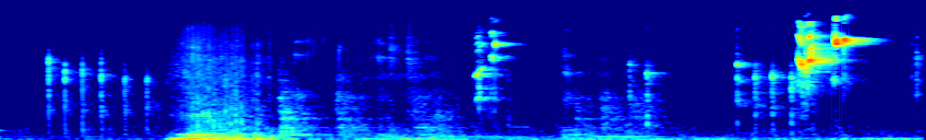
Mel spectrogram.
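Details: Pet lovebirds in a home flock playing and fighting indoors: scattered soft clicks and a rustling burst, then two short shrill, screechy chirps, the last one loud and high.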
